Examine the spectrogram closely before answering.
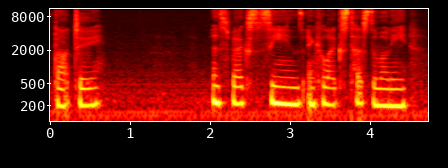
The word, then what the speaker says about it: Date: So yes, his name is pronounced Date.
